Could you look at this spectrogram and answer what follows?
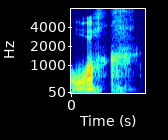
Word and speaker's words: Loch: And you have to say it Loch.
